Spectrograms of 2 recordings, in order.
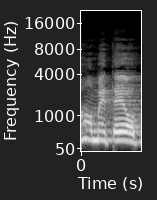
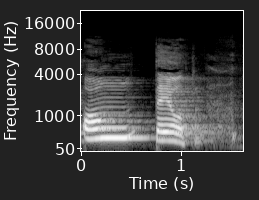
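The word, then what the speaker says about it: Ometeotl: Así que esa m se me transforma en on. Si quiere decir divina dualidad no es ometeot, es on teot.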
